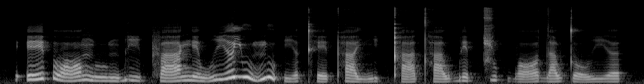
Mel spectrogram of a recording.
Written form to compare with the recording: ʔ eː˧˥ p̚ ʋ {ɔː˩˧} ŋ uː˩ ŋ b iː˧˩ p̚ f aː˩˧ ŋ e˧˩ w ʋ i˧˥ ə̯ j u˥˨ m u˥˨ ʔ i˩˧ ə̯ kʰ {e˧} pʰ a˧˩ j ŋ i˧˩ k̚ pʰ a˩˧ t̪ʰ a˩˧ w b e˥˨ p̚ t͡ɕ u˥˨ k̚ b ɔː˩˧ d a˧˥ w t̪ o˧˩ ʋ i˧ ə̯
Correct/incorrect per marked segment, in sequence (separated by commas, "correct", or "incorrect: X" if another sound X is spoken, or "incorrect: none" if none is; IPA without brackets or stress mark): correct, incorrect: e˩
